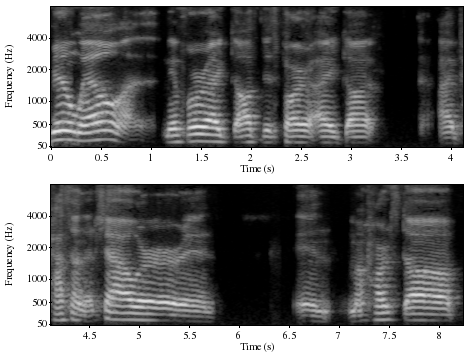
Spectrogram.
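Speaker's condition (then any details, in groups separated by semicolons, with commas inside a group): Down syndrome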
